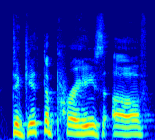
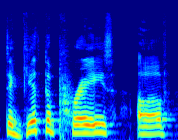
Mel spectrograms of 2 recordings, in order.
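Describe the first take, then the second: No difference in how they are said.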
